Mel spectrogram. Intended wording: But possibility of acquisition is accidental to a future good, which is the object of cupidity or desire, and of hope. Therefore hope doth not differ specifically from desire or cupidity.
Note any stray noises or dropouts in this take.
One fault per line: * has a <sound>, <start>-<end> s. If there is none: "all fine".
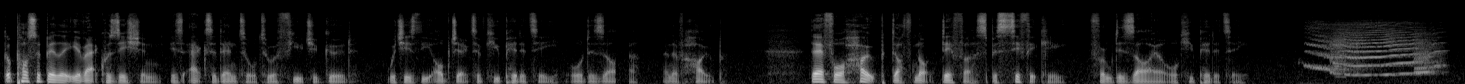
* has a dropout, 6.2-6.3 s
* has a squeak, 13.0-14.5 s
